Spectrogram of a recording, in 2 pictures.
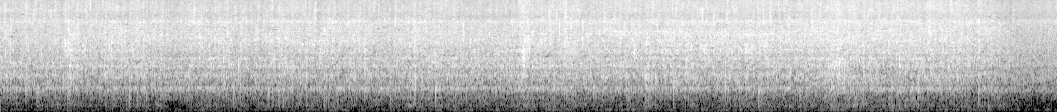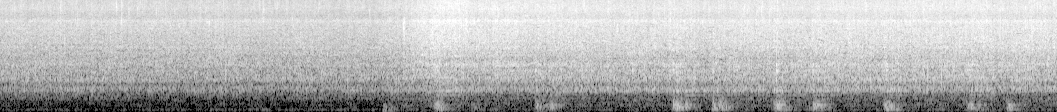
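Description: Beef cubes sizzling steadily as they sear over high heat in a nonstick pan, turned with tongs. About ten seconds in it goes softer for a few seconds. Then it gets louder, with chopped peppers and onion frying and a silicone spatula scraping and knocking against the pan in the last several seconds.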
